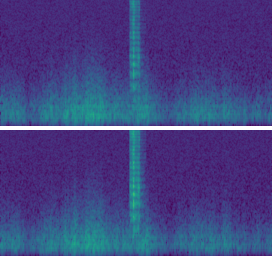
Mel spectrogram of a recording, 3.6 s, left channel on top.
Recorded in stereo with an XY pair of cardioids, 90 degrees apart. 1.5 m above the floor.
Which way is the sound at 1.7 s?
60° right.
